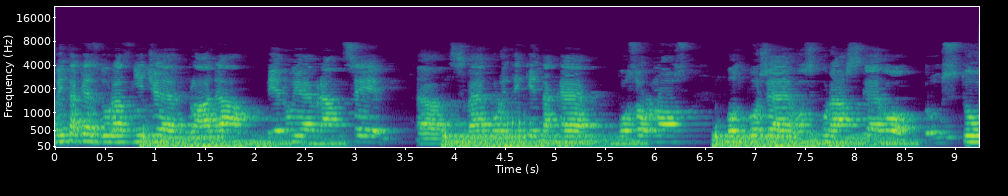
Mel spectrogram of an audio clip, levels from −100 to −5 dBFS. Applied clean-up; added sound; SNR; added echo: classical method WPE with log-MMSE.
